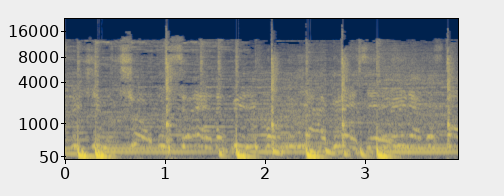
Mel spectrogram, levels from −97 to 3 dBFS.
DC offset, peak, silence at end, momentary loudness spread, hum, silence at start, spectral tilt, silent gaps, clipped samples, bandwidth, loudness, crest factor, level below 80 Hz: under 0.1%; 0 dBFS; 0 s; 5 LU; none; 0 s; -4.5 dB/octave; none; under 0.1%; 18 kHz; -14 LUFS; 12 dB; -18 dBFS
